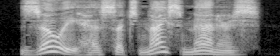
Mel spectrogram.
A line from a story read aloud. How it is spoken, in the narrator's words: whispered Mrs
